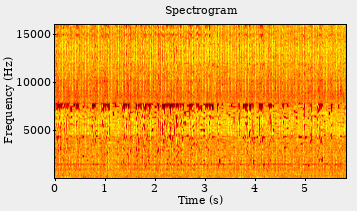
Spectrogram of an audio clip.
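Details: Mercedes-Benz AMG with 6-cylinder V6 engine (663), complaint of misfire and no pickup: rough unsteady shaky idle under heavy hiss; one bank dead from failed ignition coils, nearly all coils bad.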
